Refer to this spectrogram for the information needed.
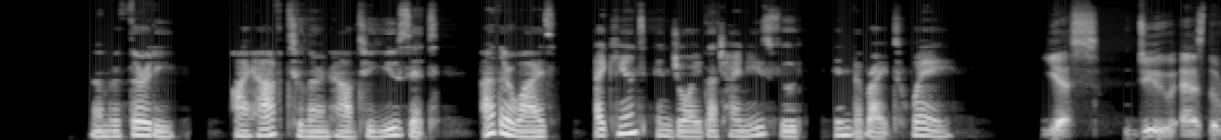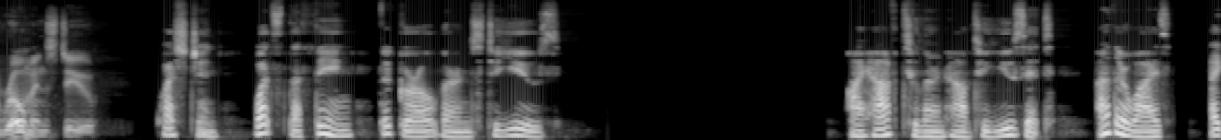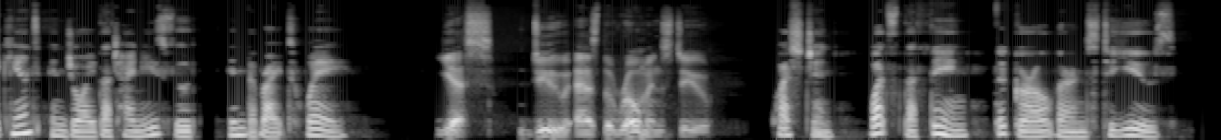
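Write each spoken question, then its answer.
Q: What's the thing the girl learns to use?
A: Chopsticks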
